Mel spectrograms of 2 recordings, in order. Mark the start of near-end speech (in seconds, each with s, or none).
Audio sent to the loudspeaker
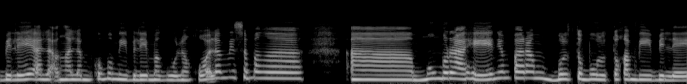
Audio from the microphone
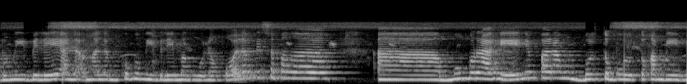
none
